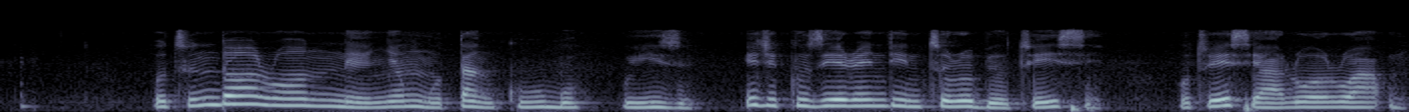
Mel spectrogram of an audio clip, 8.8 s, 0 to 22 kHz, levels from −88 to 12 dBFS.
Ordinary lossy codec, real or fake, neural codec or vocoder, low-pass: Opus, 64 kbps; real; none; 7.2 kHz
